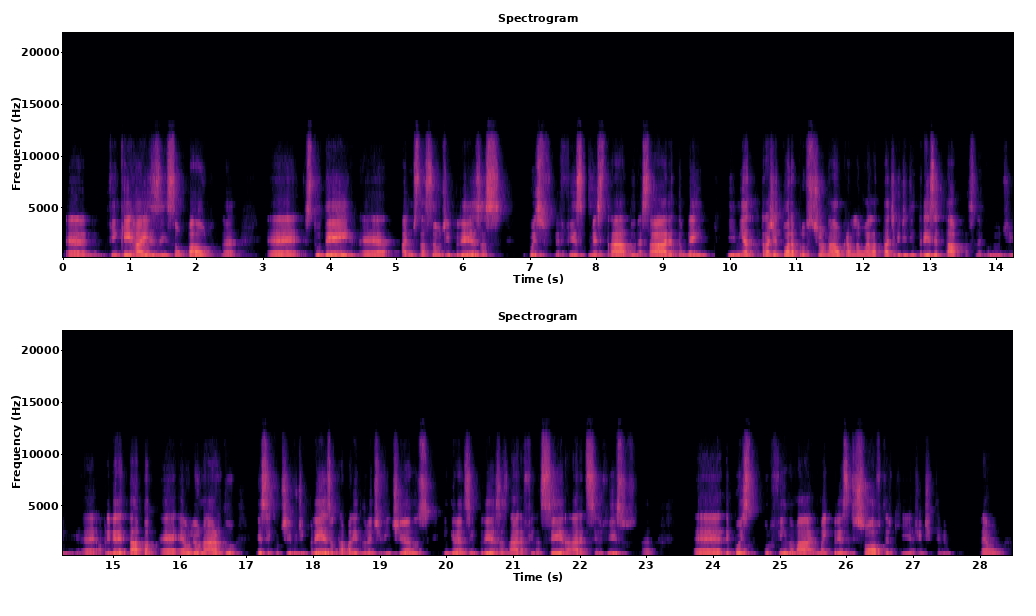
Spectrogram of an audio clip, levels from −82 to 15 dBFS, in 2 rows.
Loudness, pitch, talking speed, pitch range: -24 LUFS, 130 Hz, 160 wpm, 115-150 Hz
